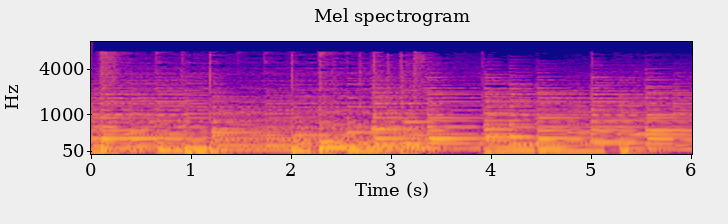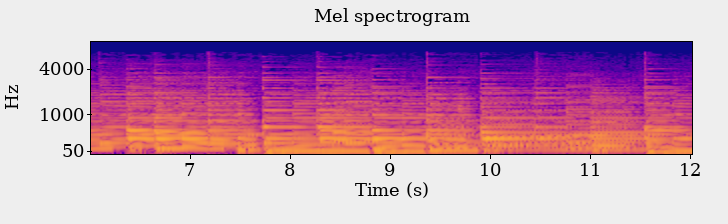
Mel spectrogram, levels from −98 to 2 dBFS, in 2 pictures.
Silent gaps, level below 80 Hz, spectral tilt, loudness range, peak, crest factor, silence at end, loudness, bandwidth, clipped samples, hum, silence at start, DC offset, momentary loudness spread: none; -26 dBFS; -8.5 dB/octave; 2 LU; -4 dBFS; 16 dB; 0 s; -22 LUFS; 6.6 kHz; under 0.1%; none; 0 s; under 0.1%; 6 LU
